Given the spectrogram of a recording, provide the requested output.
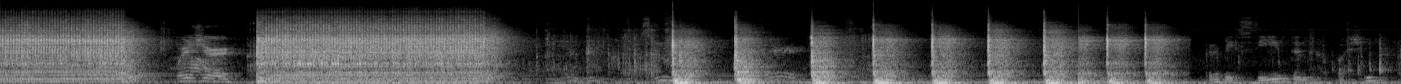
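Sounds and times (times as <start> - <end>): impact wrench buzzing: 0.0 - 1.7, 2.5 - 5.4
hammer striking metal: 6.7 - 11.9.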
